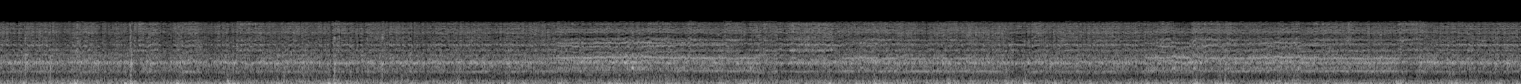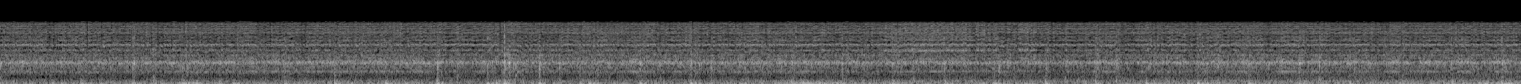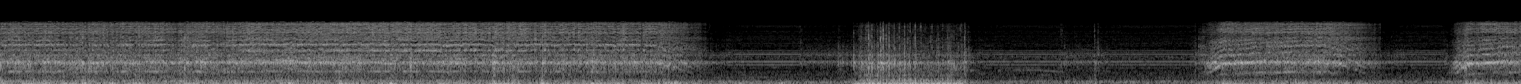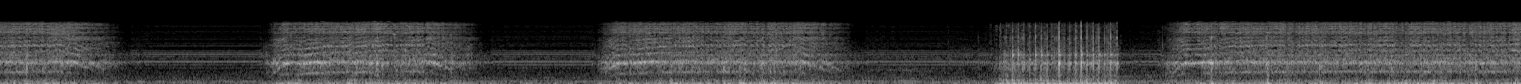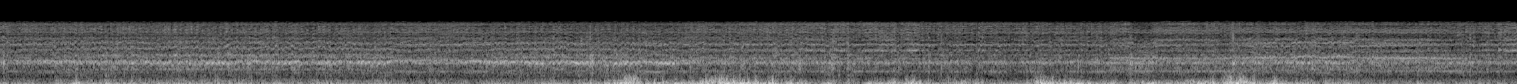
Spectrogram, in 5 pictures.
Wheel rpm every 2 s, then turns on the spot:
160, 160, 160, 160, 160, 160, 160, 160, 160, 160, 160, 170, 160, 160, 160, 160, 160, 160, 120, 10, 10, 50, 60, 70, 70, 50, 110, 20, 30, 140, 160, 160, 160, 150, 160, 160, 160, 160.
38-42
